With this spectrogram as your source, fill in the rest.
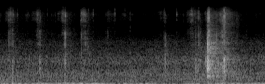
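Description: Tarot cards are shuffled and handled close up in a soft, steady riffling rustle, with one sharper flick of a card near the end.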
